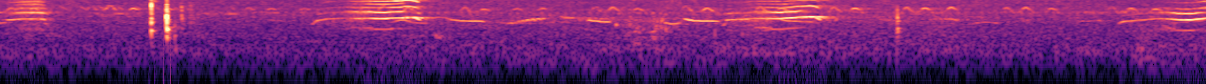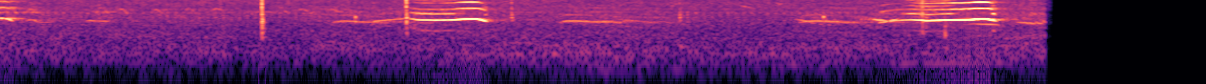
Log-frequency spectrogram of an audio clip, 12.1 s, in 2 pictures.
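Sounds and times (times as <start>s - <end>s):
whistled bird calls: 0.0s - 6.8s, 7.7s - 9.3s, 10.0s - 11.3s.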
